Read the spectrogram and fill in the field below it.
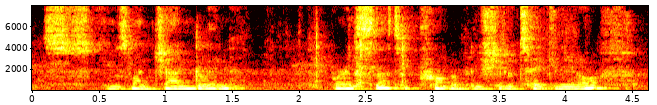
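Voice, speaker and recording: A woman with a lowish, steady voice at normal speed chats through a relaxed crafting tutorial from her home desk, apologizing often and sometimes sinking to a half-whisper. The mic is far off in a roomy space, with background noise and kitchen clatter.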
